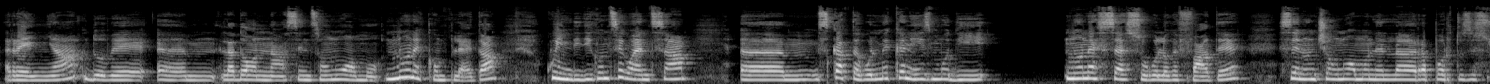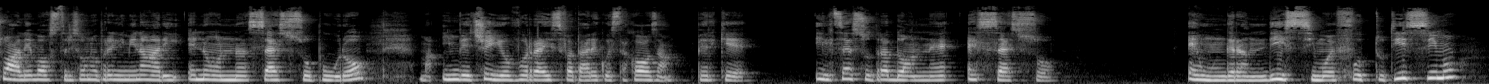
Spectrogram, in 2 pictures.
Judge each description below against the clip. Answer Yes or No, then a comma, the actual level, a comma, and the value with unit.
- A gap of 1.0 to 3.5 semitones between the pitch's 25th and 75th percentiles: Yes, average, 2.9 semitones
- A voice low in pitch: No, high, 215 Hz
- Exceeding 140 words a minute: No, average, 120 wpm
